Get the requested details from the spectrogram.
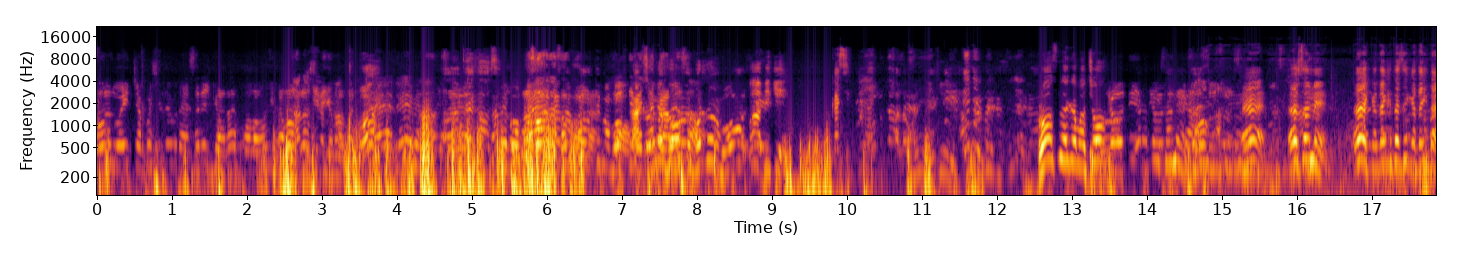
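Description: Several young men talk loudly and with animation close by, outdoors.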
